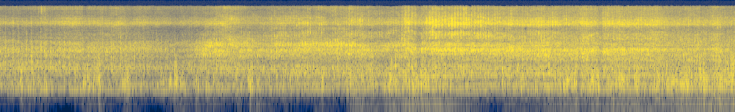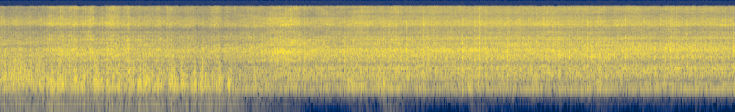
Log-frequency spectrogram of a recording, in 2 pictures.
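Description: Massey Ferguson tractor's diesel engine running under load with the clanking rattle of its steel half-tracks and tiller working through paddy mud; it grows louder and fuller through the middle of the stretch, then eases off.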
